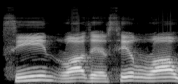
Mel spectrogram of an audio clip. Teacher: را زیر ری، را کو باریک کرنا ہے زیر کی وجہ سے۔ سین میں سیٹی کی آواز پیدا کریں گے، سین کو باریک کرنا ہے، را کے ساتھ پلس کریں گے۔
